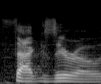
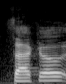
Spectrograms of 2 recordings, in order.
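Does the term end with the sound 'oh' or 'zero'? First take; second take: zero; oh. First: The term ends with the full word 'zero'. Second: The term ends with a short 'oh' sound. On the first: The speaker calls it right. "probably how you're really supposed to pronounce it" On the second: The speaker calls it wrong. "It's not even uh, O, actually"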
